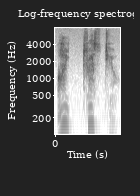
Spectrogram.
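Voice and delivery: slow, breathy whisper. A narrator's reading. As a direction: confide it slowly to your horse. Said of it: "whispered Midnight".

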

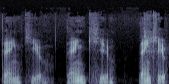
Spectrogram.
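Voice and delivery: soft, hushed thank yous; mock thank-yous. Pretend fan softly thanking a celebrity. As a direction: murmur the thank yous while patting a pocket. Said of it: "pat their shirt pocket and go".

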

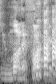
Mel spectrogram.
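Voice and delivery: a low mock-angry retort, lightly acted; pissed off. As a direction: play the offended friend, half-joking. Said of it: "he's all pissed at me".

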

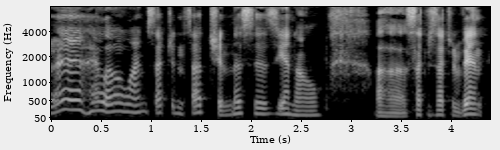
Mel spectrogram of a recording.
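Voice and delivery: high, soft put-on voice of a sweet old woman; old lady voice. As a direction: mimic the elderly host introducing herself. Imitating old lady in red dress.

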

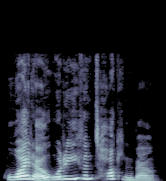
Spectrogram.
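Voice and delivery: high, loud exasperated question; incredulous protest. A narrator's reading. Listener's embarrassed incredulous protest.

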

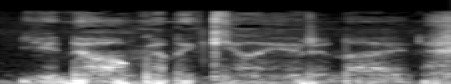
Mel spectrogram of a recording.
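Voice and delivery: whispered threat, breathless and fast; mock-menacing whisper of a prank; creepy whisper. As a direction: hiss it in her ear like a bogeyman.

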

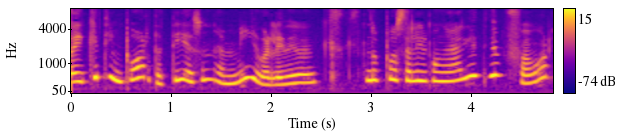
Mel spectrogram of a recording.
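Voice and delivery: quejándose, mucho más aguda; hija indignada. Retold or imitated. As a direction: protesta exasperada contra la tía. Hija indignada con la tía. (sobrina harta de la tía chismosa, voz aguda e indignada)

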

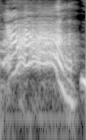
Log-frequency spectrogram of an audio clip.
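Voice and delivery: sudden high-pitched yelp; a startled, piercing cry. Pretend. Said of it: "that's what Pac-Man feels".

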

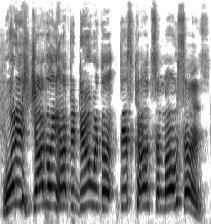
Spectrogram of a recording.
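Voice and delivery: grouse at the juggler like a fed-up shopper; grumpy customer. Acted. Customer snapping at a juggling busker, high put-on voice.

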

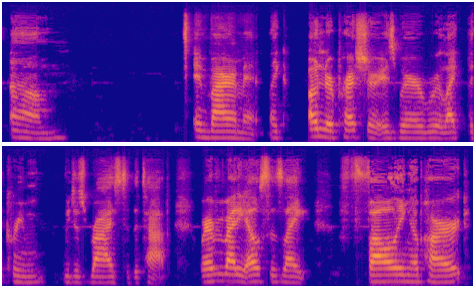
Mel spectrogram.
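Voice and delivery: ordinary delivery

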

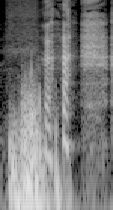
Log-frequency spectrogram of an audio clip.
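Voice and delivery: put-on loud, high burst of old-lady laughter; big amused guffaw. A narrator's reading. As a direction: throw back a hearty cackle. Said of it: "Luise lachte laut auf".

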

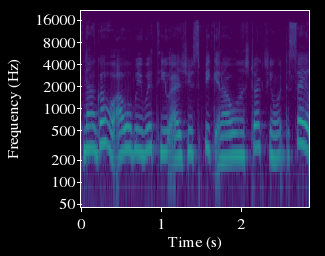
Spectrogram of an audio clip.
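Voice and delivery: high-pitched, insistent retold order; lightly acted God, urging him on; insistent command. Acting God sending Moses off.

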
